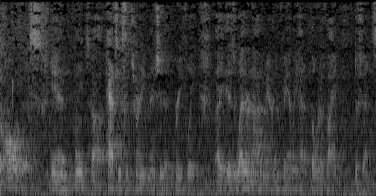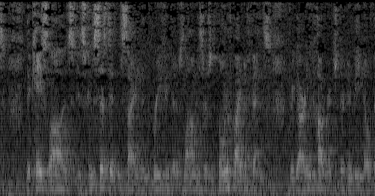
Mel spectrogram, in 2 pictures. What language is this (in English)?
English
